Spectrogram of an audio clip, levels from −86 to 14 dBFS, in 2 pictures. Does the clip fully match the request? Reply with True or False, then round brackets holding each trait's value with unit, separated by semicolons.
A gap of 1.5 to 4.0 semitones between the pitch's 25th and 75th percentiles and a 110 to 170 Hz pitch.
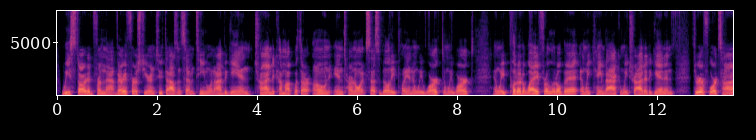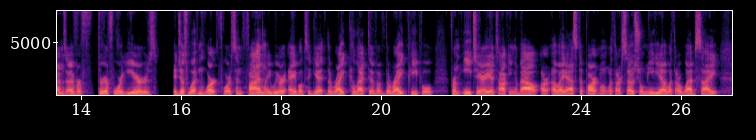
True (2.4 semitones; 135 Hz)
